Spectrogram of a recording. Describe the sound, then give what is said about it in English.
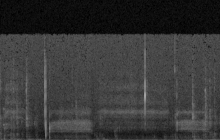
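Soft, irregular clicks of someone typing on a computer keyboard, fairly quiet, with a steady low hum underneath and no talking. “fill in the show while I'm yes. typing.”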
